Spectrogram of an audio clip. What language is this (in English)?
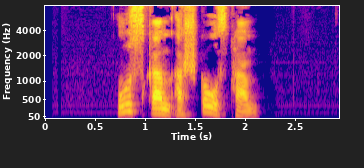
Abkhazian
